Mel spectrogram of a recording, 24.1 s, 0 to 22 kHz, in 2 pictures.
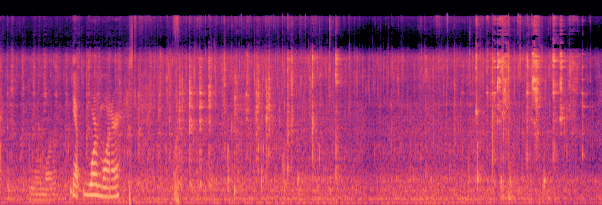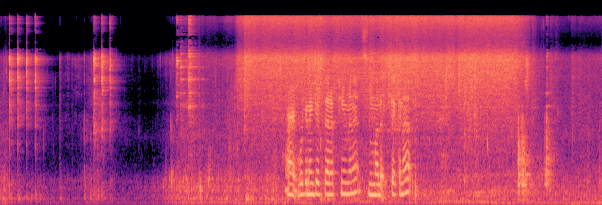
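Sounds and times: utensil scraping ceramic dish: 9.6 - 11.7
steaming pot hiss: 16.3 - 22.9.

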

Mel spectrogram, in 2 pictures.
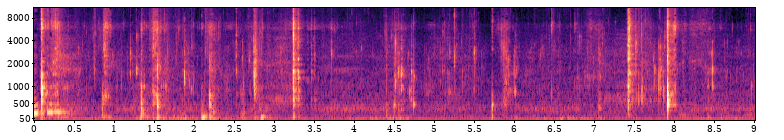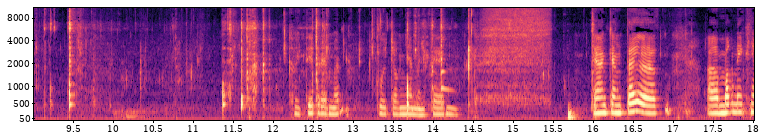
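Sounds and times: wet squelching of salad tossed: 0.0 - 14.7
utensil tapping steel bowl: 13.6 - 14.4.

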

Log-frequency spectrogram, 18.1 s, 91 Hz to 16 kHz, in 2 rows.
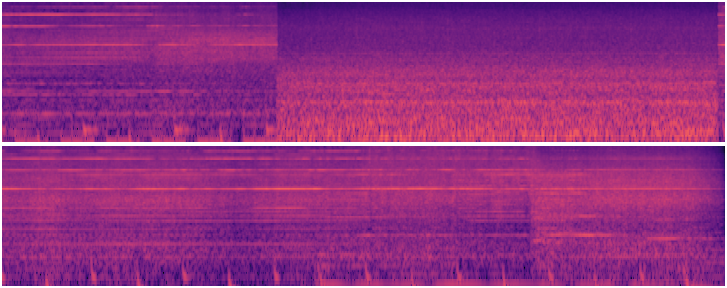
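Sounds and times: table saw cutting wood: 0.0 - 3.5, 9.0 - 18.0.

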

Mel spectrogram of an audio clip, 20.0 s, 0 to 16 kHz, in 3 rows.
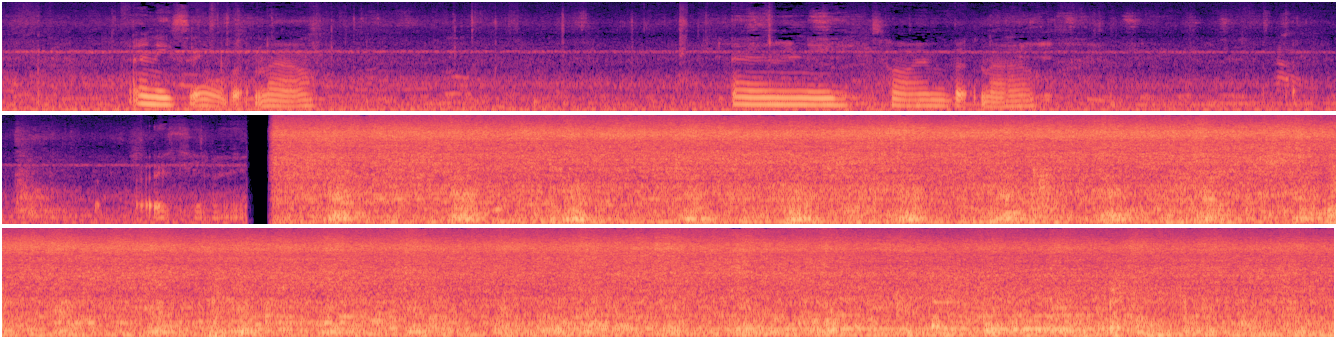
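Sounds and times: steam train hissing and chuffing: 8.0 - 20.0.

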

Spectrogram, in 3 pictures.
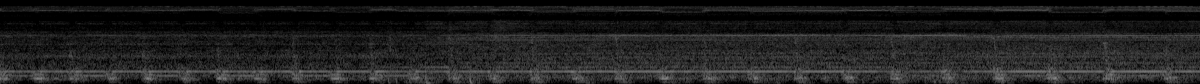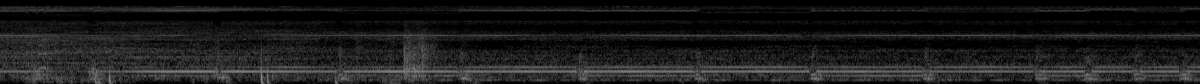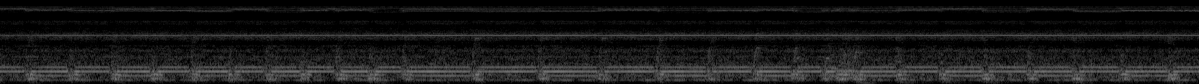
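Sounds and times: steady hum: 0.0 - 35.9
stepper motors whining: 0.0 - 35.9.

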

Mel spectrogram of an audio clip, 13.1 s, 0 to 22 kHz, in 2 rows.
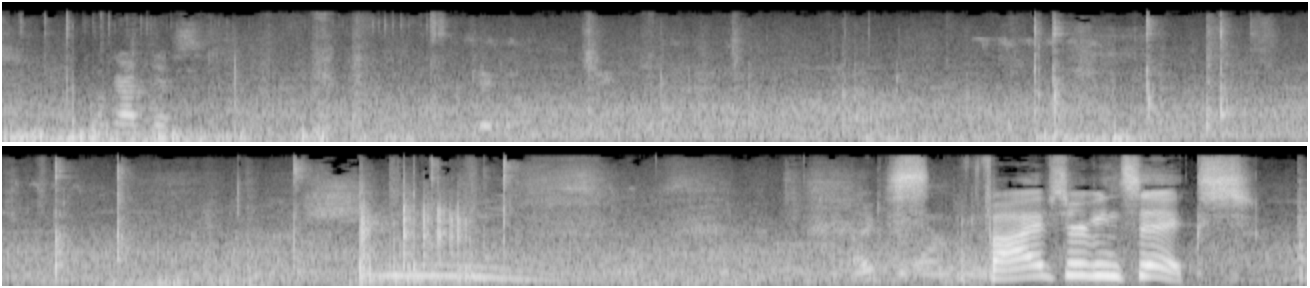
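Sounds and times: person crying out: 8.3 - 9.3.

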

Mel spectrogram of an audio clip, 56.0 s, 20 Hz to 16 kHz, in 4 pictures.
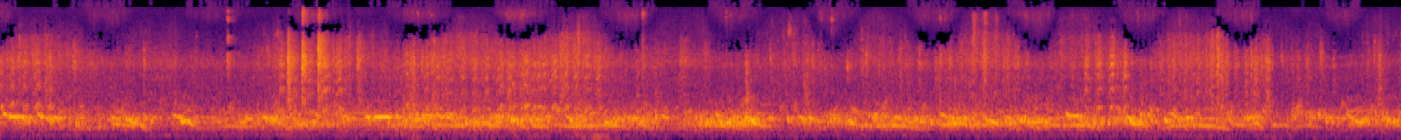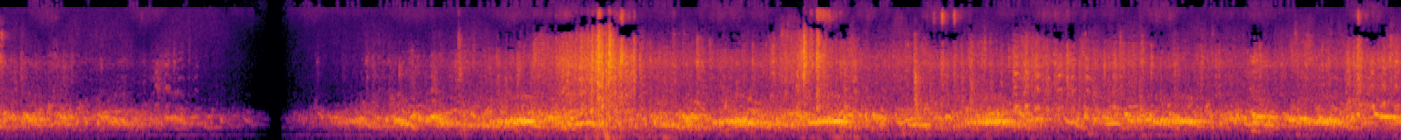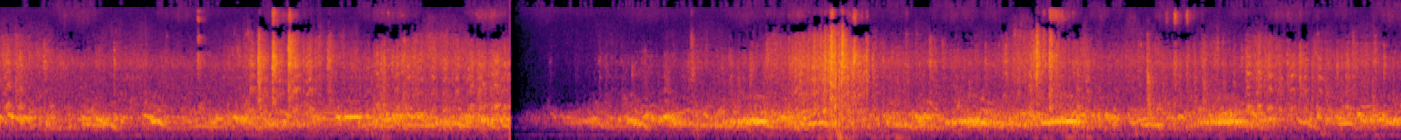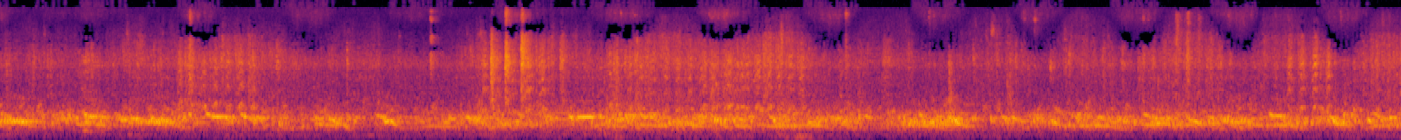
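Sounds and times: pigeons cooing: 0.0 - 16.5, 17.1 - 56.0
wing flaps: 2.7 - 14.2, 18.6 - 28.6, 30.4 - 33.1, 35.4 - 42.5, 46.8 - 50.5.

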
